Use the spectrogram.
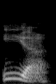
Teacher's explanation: So anytime you have that accented I, it lifts on that sound, ia.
